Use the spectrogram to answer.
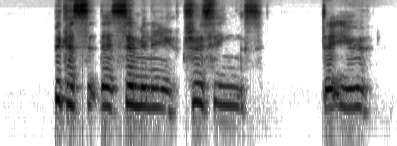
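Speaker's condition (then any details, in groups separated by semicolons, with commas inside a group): Deafness, severe; also visually impaired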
